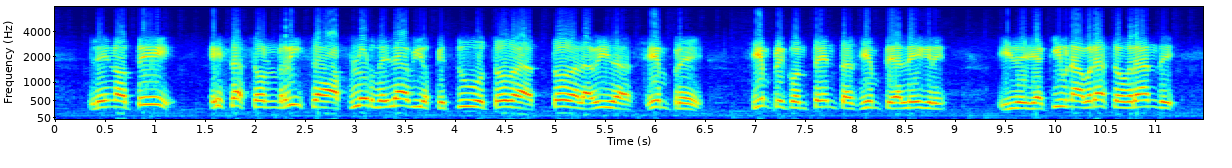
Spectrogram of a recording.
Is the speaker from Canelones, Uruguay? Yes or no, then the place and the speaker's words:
yes; Soca, Canelones, Uruguay; moved away; yo nunca pensé haber salido de Soca, haber dejado mi pueblo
